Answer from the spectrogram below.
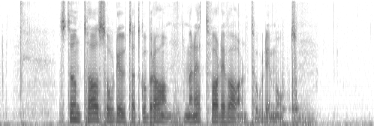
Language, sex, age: Swedish, male, 27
